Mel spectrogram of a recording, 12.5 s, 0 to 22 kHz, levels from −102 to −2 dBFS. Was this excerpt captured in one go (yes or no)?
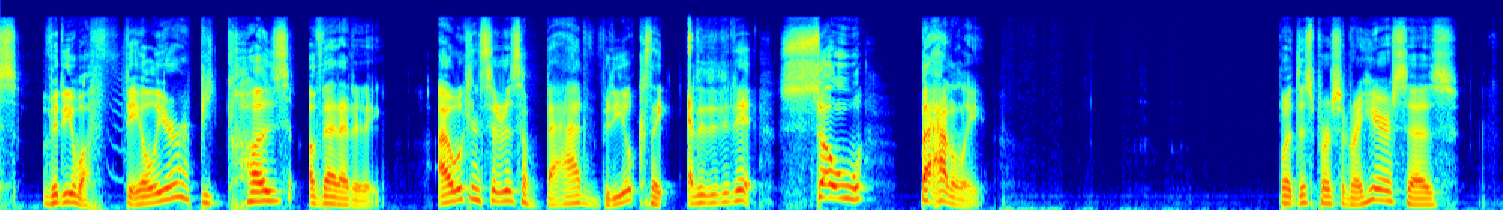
yes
